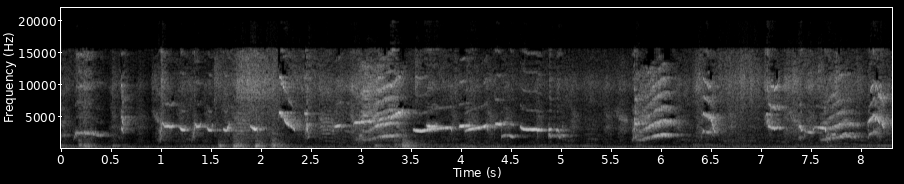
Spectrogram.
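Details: Forest oriental magpie-robin (kacer hutan) song used to prompt a silent kept magpie-robin into singing: varied loud whistles, sliding rising and falling phrases and sharp chips, over steady low background hum.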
